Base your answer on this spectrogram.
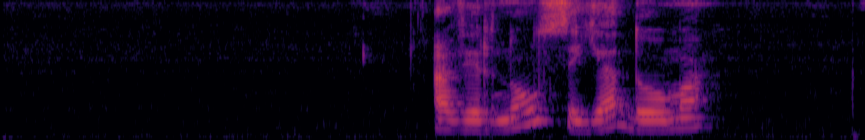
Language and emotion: Russian, neutral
